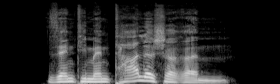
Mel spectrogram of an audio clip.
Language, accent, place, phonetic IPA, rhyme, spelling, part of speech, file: German, Germany, Berlin, [zɛntimɛnˈtaːlɪʃəʁəm], -aːlɪʃəʁəm, sentimentalischerem, adjective, De-sentimentalischerem.ogg
- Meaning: strong dative masculine/neuter singular comparative degree of sentimentalisch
